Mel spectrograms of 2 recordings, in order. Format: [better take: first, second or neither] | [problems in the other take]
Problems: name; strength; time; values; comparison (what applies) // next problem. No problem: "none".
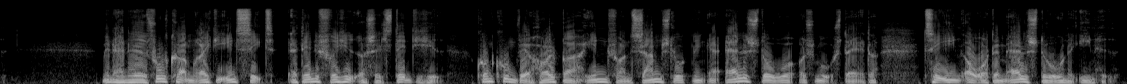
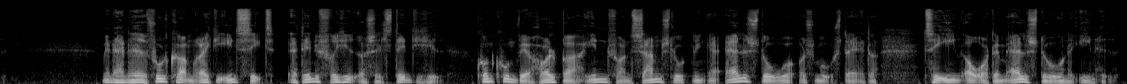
second | distortion; slight; 10 dB below the speech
